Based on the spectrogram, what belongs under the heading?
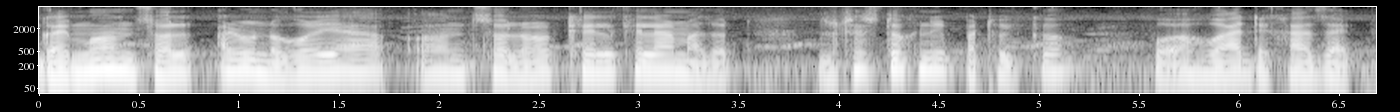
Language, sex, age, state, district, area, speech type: Assamese, male, 18-30, Assam, Tinsukia, urban, spontaneous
